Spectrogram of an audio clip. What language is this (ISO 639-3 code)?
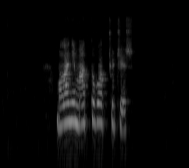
chm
